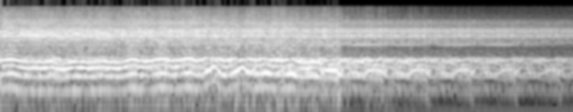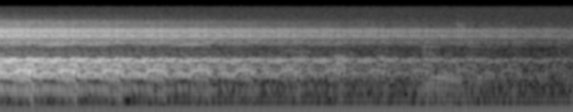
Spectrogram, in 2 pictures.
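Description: A male Quran reciter's voice, amplified through a microphone, holding the end of a long melodic phrase on one note with a wavering ornament. It stops about two and a half seconds in, and a long echo trails away over the following few seconds.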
